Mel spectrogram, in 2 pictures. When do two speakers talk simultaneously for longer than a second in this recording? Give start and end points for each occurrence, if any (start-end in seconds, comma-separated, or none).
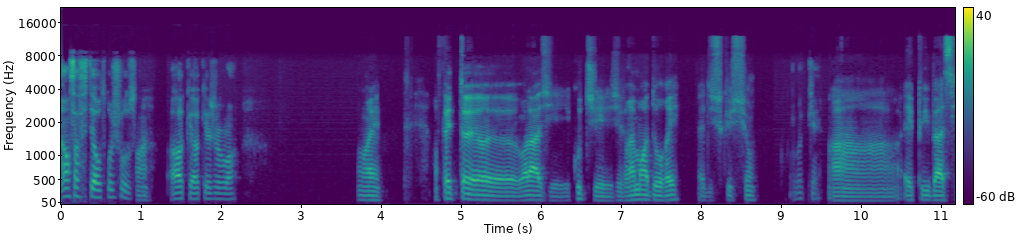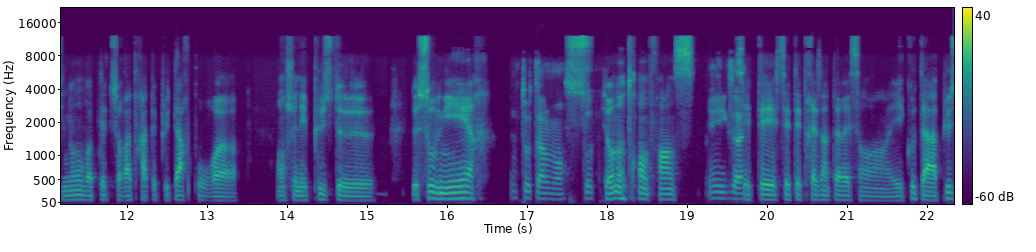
none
